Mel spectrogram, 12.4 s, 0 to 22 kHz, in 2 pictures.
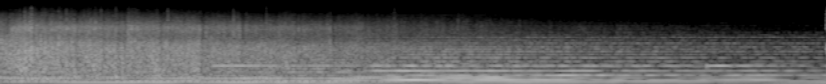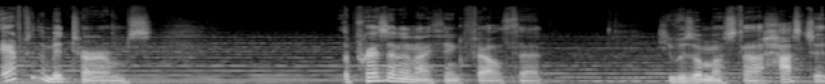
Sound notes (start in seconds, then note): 1.9 audience applauding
